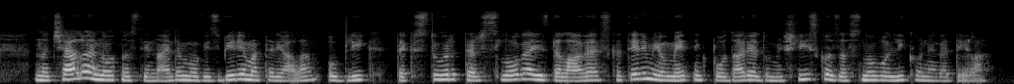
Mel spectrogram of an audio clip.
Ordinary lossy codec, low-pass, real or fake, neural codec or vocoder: AAC, 32 kbps; 19.8 kHz; fake; vocoder, 44.1 kHz, 128 mel bands every 512 samples, BigVGAN v2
